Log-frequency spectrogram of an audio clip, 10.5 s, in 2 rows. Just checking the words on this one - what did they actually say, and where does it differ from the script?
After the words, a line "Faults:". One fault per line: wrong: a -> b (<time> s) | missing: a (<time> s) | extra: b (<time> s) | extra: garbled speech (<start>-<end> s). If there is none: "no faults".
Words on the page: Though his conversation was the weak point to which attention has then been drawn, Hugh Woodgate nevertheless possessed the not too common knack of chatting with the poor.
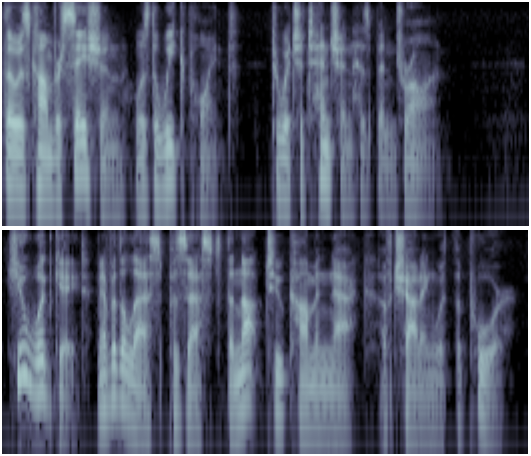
Though his conversation was the weak point to which attention has been drawn, Hugh Woodgate nevertheless possessed the not too common knack of chatting with the poor.
Faults:
missing: then (3.7 s)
